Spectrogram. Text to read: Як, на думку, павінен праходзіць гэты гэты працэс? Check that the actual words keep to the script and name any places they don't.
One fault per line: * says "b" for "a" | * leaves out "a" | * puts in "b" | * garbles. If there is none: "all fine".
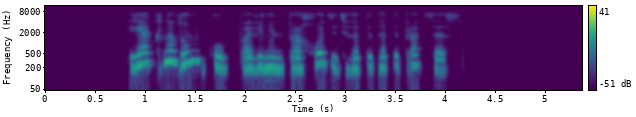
all fine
